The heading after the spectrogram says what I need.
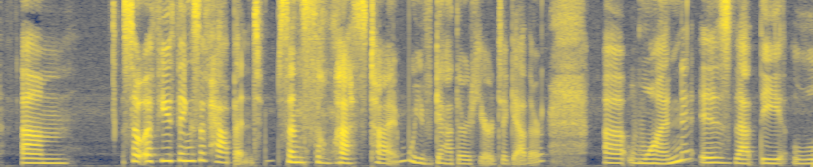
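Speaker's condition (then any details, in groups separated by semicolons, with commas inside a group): No condition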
